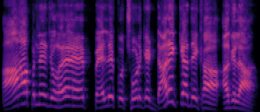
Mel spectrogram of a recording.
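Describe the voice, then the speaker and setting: A man's voice: extremely high pitch, lively intonation, a little slow, bright, forceful tone, dry recording, clean studio sound. A man teaching chemistry to a classroom, quizzing students, counting their answers and explaining with playful name mnemonics. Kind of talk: classroom lecture.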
